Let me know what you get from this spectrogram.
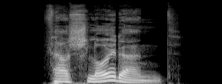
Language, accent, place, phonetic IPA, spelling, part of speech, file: German, Germany, Berlin, [fɛɐ̯ˈʃlɔɪ̯dɐnt], verschleudernd, verb, De-verschleudernd.ogg
- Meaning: present participle of verschleudern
